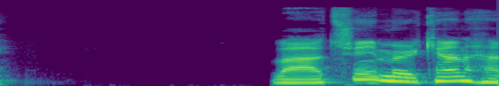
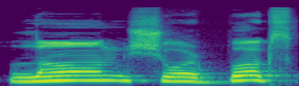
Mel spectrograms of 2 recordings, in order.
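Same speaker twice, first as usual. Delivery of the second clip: put-on "Old new houses" very slow and higher; slow vocabulary reading; 5 semitones higher, 4 dB louder, much slower than usual. Shown as a demonstration. Teacher reading textbook vocabulary aloud. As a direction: read each word slowly. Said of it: "reading vocabulary pairs".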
